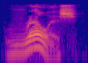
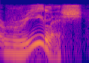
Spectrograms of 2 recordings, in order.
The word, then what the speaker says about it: relish: on the right well think about how we say the word we say relish it's a short e okay it's not realish so what we're going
